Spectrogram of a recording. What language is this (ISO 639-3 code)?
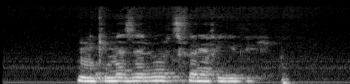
kab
